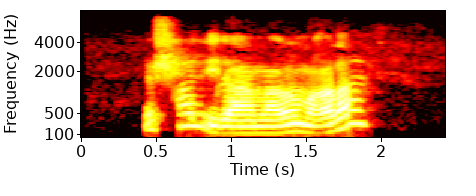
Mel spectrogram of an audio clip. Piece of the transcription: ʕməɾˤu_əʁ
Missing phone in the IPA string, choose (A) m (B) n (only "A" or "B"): A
